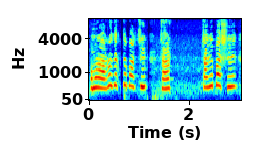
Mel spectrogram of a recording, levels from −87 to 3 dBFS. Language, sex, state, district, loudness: Bengali, male, Assam, Hailakandi, -14 LUFS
